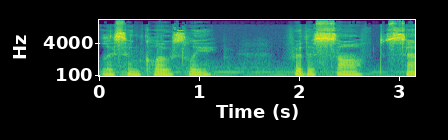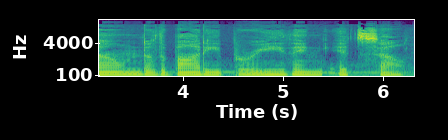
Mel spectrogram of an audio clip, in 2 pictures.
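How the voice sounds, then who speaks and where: Deep-voiced and completely flat in delivery, a woman guides a yoga nidra meditation with soft music beneath her. Her calm, hushed speech turns breathy and nearly whispered, broken by long pauses.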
